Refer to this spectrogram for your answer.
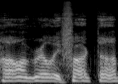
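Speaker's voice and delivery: put-on moan. Retelling finding a roommate lying on the couch: imitating Leo moaning. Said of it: "he's moaning".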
